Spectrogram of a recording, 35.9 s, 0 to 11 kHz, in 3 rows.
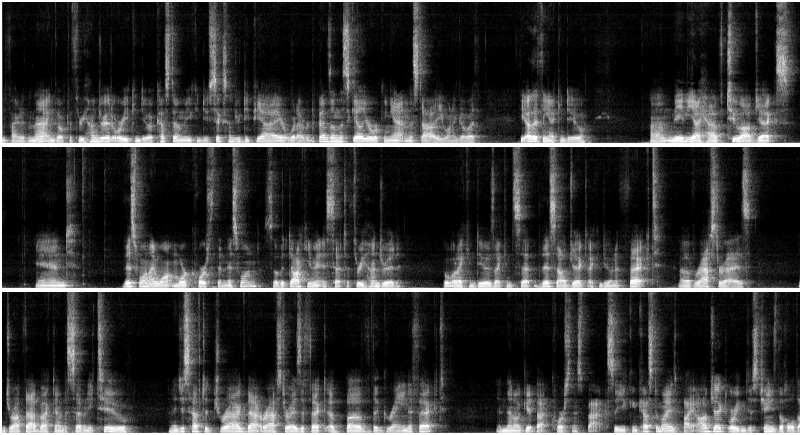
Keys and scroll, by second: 13.1 shift+super+a.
